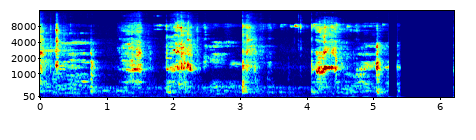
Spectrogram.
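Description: Prawns being stirred with spice powders and garam masala in a metal pan or bowl for a raw prawn fry, giving several short scraping, rasping bursts of spoon against the vessel, close and fairly quiet, followed by a brief silence.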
